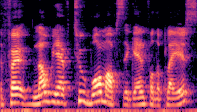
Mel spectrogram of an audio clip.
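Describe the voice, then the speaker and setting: A high-pitched male voice with a German accent and ordinary pitch variation. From Germany. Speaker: esports caster. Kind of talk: live commentary. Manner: halting, hesitant.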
